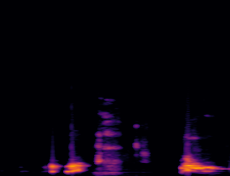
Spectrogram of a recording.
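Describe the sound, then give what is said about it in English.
A dog barks several times in quick, yappy bursts, then lets out a longer, drawn-out bark. Fairly loud, with no talking. “I mean, even your dog is excited about that.”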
